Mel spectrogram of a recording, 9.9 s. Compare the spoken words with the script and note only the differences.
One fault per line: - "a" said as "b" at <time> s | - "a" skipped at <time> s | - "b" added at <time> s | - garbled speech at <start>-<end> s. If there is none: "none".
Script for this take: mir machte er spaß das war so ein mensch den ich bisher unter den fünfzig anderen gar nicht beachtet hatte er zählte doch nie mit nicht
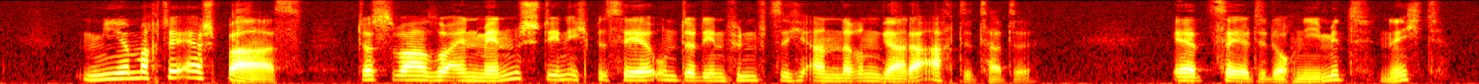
- "nicht" skipped at 6.0 s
